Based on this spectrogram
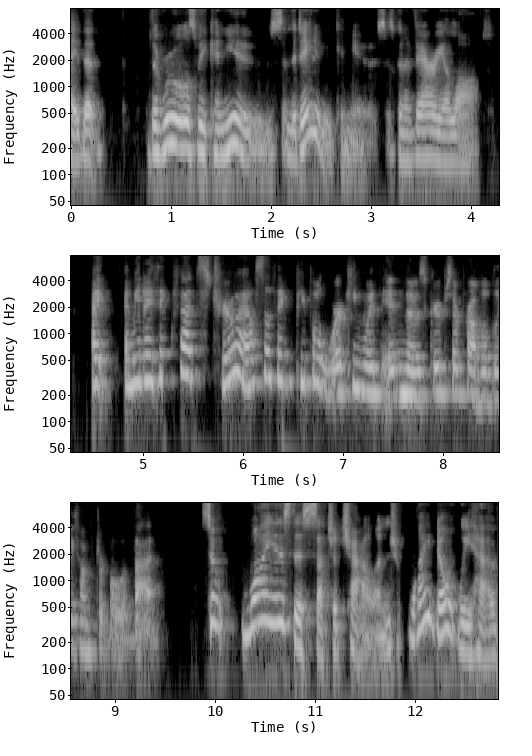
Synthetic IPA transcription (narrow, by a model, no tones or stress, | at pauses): ɪðɨt̪̚ | ðɨɹulˠzwikʰɨ̃njʉz̥ɨ̃nðɨdeɪɾɨwḭkʰɨ̃njʉ̰z̥ɨzɡʌñɨvɛɹiəlɔ̰t̚ | aɪaɪmĩnaɪθɪ̃ŋk̚ðætstʰɹ̥ʉaɪɔlˠsoʊθɪ̃ŋk̚pʰipl̩ˠwɜ˞kɪ̃ŋwɪðɪ̰̃nðoʊzɡɹʉpsə˞pʰɹ̥ɑbəblikʰʌ̃ɱftə̰˞bl̩ˠwə̰ðæ̰t̚ | soʊwaɪɪzðɪsʌt͡ʃɨt͡ʃʰæ̰lˠə̰̃nd͡ʒwaɪdõʊ̃nʔwiə̰v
